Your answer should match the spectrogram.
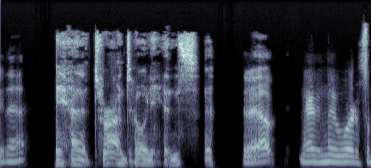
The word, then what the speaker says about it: Torontonian: Yeah, Torontonian.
